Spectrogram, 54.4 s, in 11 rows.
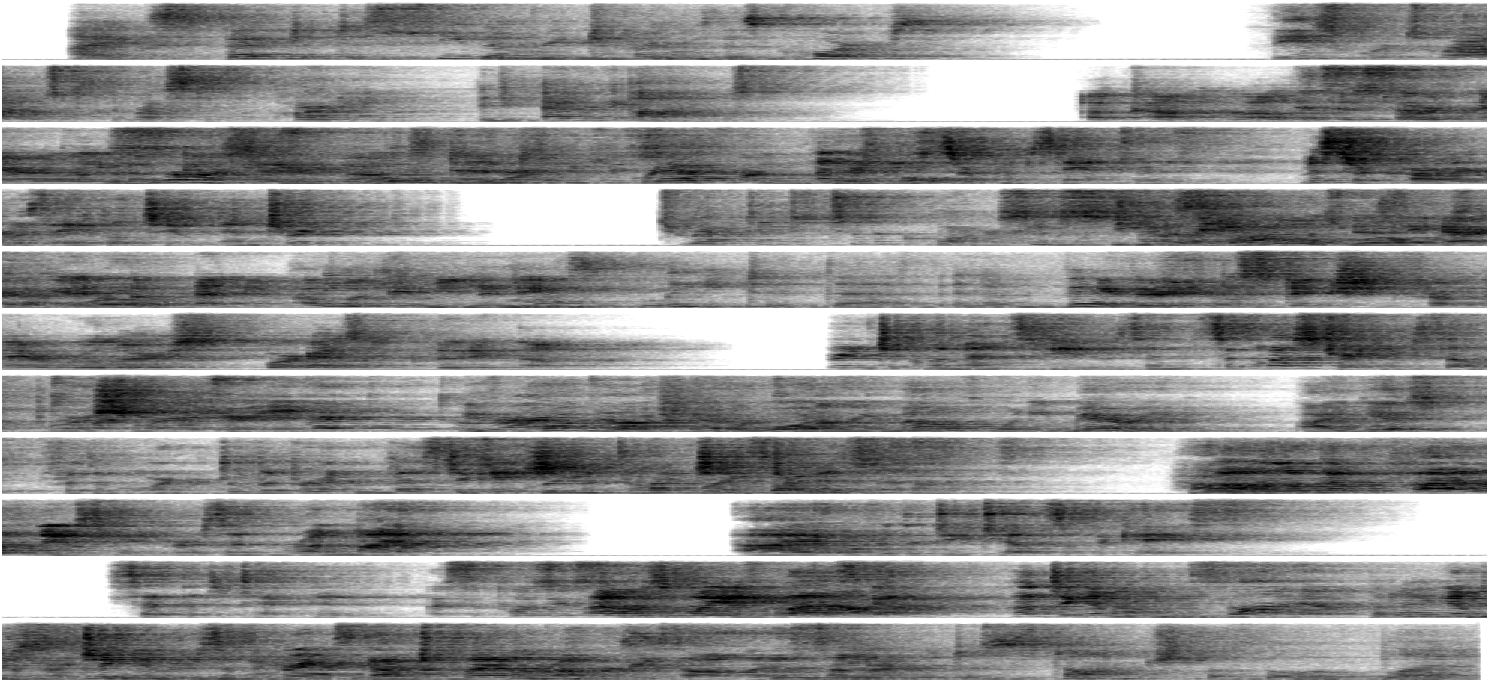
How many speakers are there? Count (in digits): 6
